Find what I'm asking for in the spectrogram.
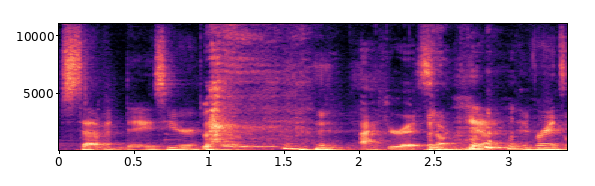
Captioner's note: laughs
